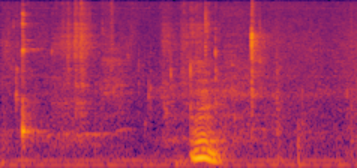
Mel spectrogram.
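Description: A man's short, appreciative "mmm" as he drinks a shot, set between a couple of small sharp clicks of glass shot glasses.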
